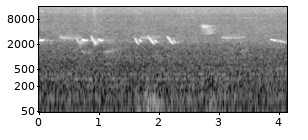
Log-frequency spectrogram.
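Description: A small bird chirping repeatedly, short high notes in quick groups of two or three, over a low outdoor background rumble that swells briefly about two seconds in.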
